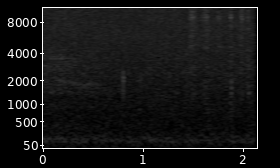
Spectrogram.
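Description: Faint scratching of a pencil marking dots on a sheet of card.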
